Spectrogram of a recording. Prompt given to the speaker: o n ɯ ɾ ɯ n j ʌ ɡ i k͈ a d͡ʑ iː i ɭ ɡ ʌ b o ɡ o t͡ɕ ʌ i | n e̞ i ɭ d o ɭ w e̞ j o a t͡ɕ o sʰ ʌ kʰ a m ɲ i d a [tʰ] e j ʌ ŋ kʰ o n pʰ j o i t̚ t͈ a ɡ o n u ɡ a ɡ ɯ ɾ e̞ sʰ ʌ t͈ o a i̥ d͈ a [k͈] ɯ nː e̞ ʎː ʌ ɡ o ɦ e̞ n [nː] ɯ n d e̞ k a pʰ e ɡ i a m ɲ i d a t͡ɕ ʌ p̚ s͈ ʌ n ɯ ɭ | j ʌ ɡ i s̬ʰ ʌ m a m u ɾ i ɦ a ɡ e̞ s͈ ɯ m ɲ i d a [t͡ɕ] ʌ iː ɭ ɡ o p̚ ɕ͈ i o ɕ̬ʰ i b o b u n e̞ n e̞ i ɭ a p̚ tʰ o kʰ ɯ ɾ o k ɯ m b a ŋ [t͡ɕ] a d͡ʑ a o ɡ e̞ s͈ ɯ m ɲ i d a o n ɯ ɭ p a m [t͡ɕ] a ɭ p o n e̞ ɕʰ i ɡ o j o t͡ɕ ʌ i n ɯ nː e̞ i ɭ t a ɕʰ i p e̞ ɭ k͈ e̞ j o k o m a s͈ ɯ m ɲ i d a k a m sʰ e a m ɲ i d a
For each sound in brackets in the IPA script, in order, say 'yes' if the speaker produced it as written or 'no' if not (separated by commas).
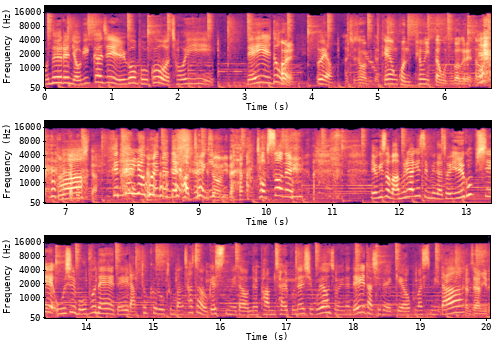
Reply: yes, yes, yes, yes, no, yes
